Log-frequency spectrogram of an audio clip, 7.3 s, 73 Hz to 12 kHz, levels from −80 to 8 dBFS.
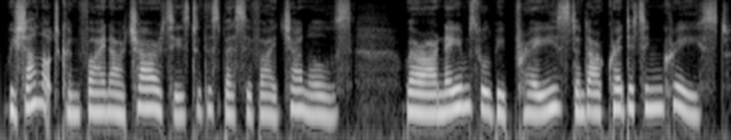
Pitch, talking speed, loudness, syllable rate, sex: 210 Hz, 165 wpm, -17 LUFS, 5.0 syllables/s, female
